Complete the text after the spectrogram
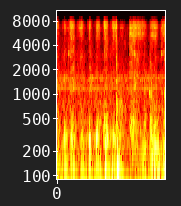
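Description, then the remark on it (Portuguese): A washing machine spin cycle churns beside the speaker while laundry is being washed, with steady, rasping mechanical noise and repeated thumping surges, at a moderate level with no voices over it. “Ei, parece que alguém está com uma máquina de lavar aí do lado, é. que tá um barulho máquina de centrífuga, mas tudo bem.”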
